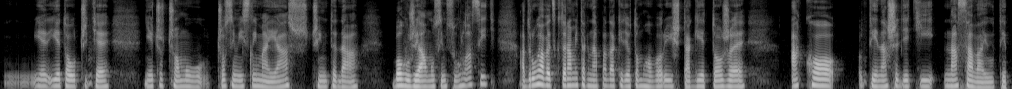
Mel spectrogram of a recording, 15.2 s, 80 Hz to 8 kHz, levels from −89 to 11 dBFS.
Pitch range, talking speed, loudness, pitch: 145-160 Hz, 150 wpm, -22 LUFS, 150 Hz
